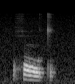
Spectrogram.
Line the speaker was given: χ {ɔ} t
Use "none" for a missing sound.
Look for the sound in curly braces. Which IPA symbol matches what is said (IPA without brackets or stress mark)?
ɔ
